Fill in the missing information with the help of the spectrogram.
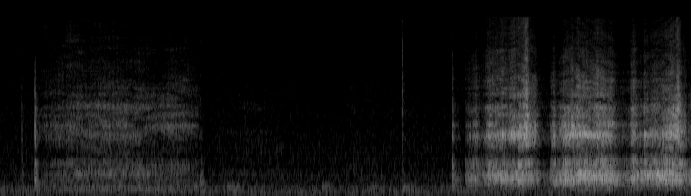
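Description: A plastic stick or pen scratches and rubs across the top of a hollow brown kraft cardboard box. A sharp tick opens a soft, steady rasp lasting about two seconds, followed by a quiet pause and another tick. Louder, bright scraping strokes then start, rising and breaking off in short gaps until the end.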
